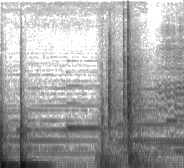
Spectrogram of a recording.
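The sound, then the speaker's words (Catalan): Two deep, heavy knocks on Mozart's door land close together, loud, followed after a short pause by a couple of lighter wooden taps. “Mozart començava a estar força malalt i seguia necessitant diners i un dia van trucar a la porta.”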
